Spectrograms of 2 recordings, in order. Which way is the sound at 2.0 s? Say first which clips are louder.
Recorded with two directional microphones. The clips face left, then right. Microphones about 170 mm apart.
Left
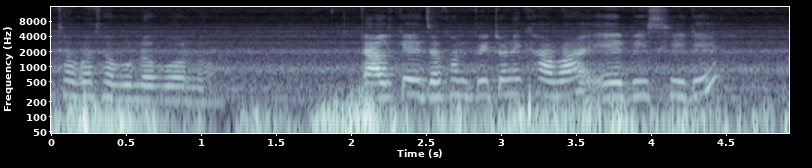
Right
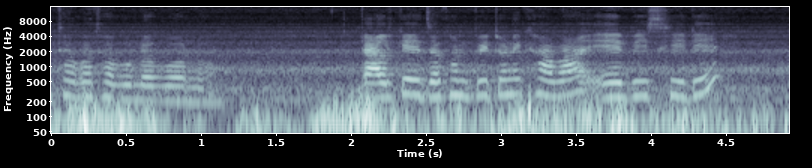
Right 1 dB; 20° right (ahead or behind).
